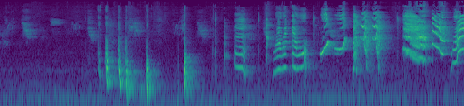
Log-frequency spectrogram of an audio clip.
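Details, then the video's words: Pet talking parrot indoors, chattering words such as "Mummy" and "Papa": quiet opening, then a run of sharp squawk-like syllables followed by bending, voice-like tones and a loud harsh burst at the end. "Talking Parrot || Mummy Mummy"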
